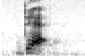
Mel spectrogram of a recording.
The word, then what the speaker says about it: debt: is silent as in debt you don't hear the little B sound in there so again it depends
